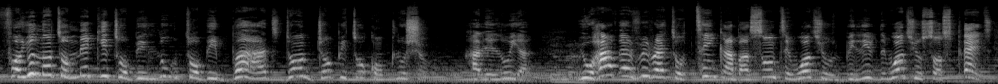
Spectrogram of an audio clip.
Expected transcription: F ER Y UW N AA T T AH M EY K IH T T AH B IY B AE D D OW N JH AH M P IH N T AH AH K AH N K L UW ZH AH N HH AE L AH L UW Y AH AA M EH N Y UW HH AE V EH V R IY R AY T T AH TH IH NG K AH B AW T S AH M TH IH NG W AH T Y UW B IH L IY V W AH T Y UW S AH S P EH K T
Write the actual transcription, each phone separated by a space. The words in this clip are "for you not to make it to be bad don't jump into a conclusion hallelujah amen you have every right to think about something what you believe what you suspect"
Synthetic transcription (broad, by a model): F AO Y UW N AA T T AH M EY K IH T T AH B IY B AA D D OW N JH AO M P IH T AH K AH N K L UW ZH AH N HH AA L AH L UW Y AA Y UW HH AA V EH V R IY R AY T T AH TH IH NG K AH B AW T S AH M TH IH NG W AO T Y UW B IH L IY V W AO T Y UW S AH S P EH K T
